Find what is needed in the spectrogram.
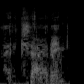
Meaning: a declaration
- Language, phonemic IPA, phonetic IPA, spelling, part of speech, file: Norwegian Bokmål, /er.ˈklæː.riŋ/, [æɾ.ˈklæː.ɾɪŋ], erklæring, noun, No-erklæring.ogg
